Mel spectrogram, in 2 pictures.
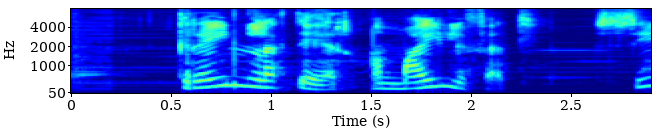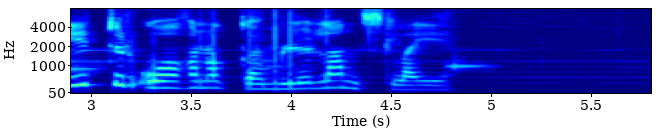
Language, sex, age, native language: Icelandic, female, 20-29, Icelandic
